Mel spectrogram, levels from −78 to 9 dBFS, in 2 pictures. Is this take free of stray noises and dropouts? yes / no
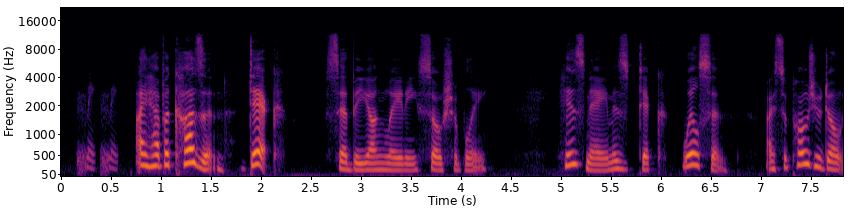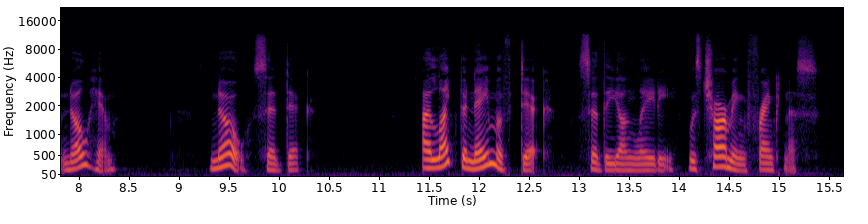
no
